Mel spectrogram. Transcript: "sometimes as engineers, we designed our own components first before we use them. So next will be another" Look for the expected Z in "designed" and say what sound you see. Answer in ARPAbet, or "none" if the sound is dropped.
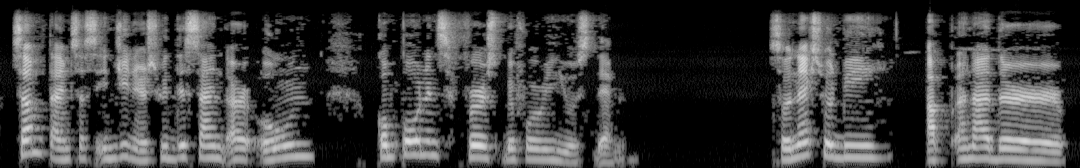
S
